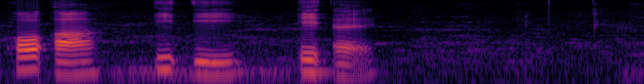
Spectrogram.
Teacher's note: जिन स्वरों के उच्चारण में ओठ वृत्तमुखी या गोलाकार नहीं होते हैं उसे आवृतमुखी स्वर कहते हैं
